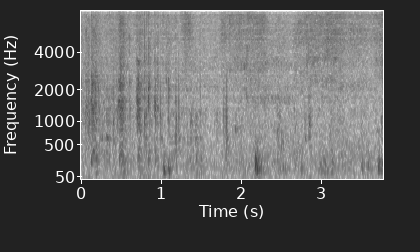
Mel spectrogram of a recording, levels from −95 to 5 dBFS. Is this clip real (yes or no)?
no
